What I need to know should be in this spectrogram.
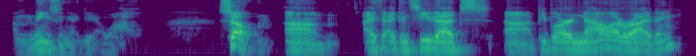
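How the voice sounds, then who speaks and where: Speaking fairly slowly at a medium pitch, a man shows ordinary pitch variation and big swings in loudness. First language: Spanish. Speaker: numerology reader and stream host. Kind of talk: live stream conversation. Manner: halting, many fillers.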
